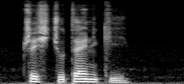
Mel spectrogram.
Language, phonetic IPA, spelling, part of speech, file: Polish, [ˌt͡ʃɨɕt͡ɕuˈtɛ̃ɲci], czyściuteńki, adjective, Pl-czyściuteńki.ogg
